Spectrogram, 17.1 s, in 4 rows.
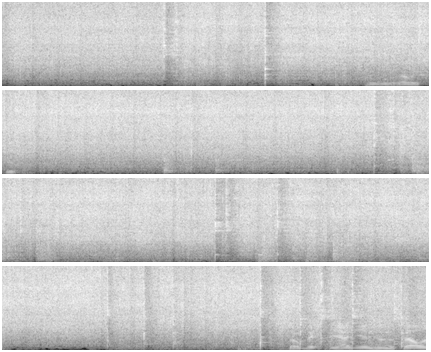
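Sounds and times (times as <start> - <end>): food sizzling in hot oil: 0.0 - 17.0
spatula scraping a wok: 1.6 - 3.2, 7.5 - 17.0.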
